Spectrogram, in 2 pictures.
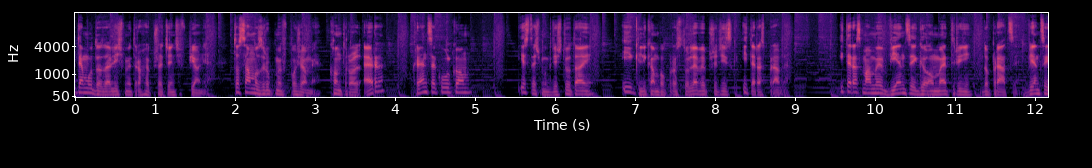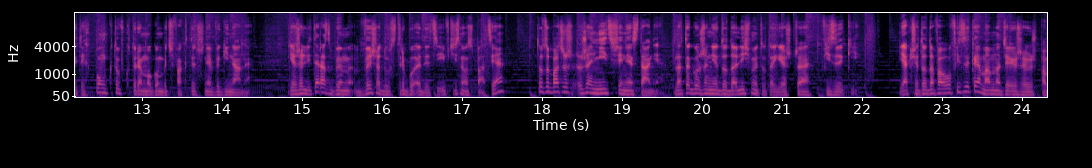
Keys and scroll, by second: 3.8 ctrl+r, 10.6 g, 15.3 Tab, 17.1 space.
